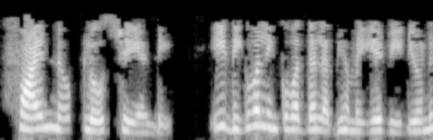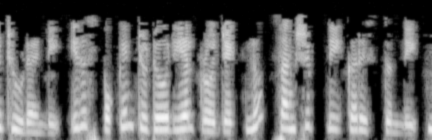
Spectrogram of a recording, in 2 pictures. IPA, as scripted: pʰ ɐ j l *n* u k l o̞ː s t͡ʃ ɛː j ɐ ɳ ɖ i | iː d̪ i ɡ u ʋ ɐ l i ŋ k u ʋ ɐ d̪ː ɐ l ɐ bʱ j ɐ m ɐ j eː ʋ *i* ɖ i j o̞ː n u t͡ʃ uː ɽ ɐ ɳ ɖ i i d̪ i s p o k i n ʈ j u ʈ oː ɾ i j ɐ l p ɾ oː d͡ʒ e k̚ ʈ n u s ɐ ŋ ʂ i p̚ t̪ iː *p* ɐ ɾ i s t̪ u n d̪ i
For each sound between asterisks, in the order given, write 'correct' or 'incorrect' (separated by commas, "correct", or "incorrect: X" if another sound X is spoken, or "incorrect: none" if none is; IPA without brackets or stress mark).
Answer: correct, incorrect: iː, incorrect: k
